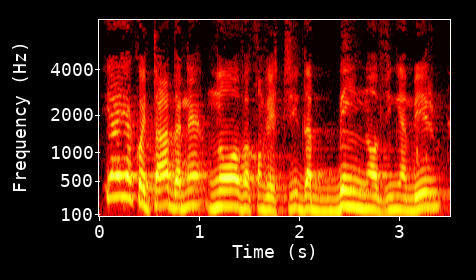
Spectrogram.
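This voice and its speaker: A man's voice: a little high, expressive, normal speed, dark tone. A Brazilian man preaching a Bible study in a conversational way, sometimes mimicking stiff, pompous prayer voices. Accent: Brazilian Portuguese. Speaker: pastor.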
